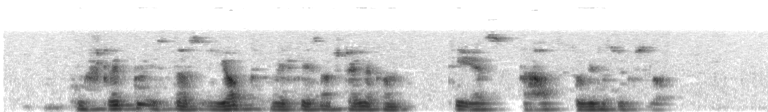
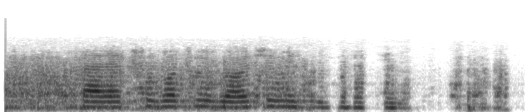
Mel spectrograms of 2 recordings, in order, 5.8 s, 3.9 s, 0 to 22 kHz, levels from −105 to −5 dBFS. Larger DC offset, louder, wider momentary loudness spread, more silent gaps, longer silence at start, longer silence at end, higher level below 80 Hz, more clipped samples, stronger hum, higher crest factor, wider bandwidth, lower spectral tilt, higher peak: neither; about the same, -31 LUFS vs -29 LUFS; second, 13 LU vs 16 LU; neither; first, 0.55 s vs 0.05 s; first, 0.8 s vs 0.15 s; about the same, -68 dBFS vs -68 dBFS; neither; neither; about the same, 22 dB vs 20 dB; first, 6.4 kHz vs 4 kHz; second, -8 dB/octave vs -10.5 dB/octave; about the same, -10 dBFS vs -10 dBFS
